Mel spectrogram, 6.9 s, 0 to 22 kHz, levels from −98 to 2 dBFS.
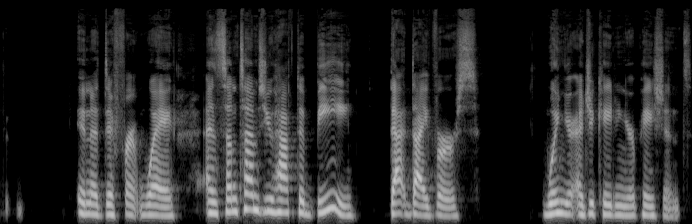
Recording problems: none

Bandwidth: 18.5 kHz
